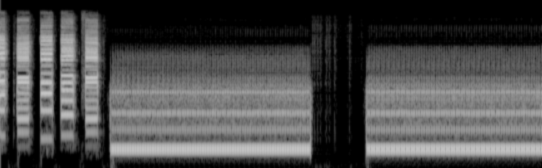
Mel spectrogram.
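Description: A quick burst of four touch-tone dialing beeps as a phone call is placed, followed by a steady ringback tone that pauses briefly and resumes, clear with no voices.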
